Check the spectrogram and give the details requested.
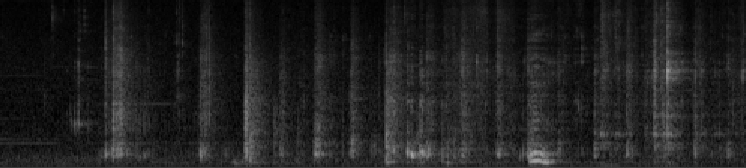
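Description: Someone chewing a mouthful of Frito Scoops corn chips topped with chili and melted cheddar: irregular crunches and crackles, with a brief low hum about seven seconds in.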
